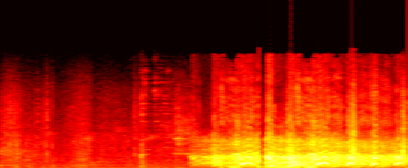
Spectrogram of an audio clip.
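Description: Loud laughter breaking out about halfway in, a rapid run of repeated 'ha-ha' bursts.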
